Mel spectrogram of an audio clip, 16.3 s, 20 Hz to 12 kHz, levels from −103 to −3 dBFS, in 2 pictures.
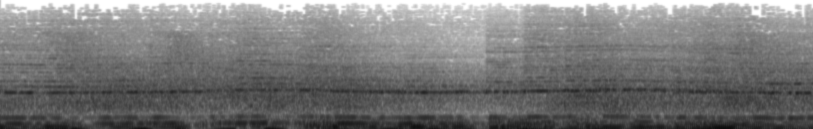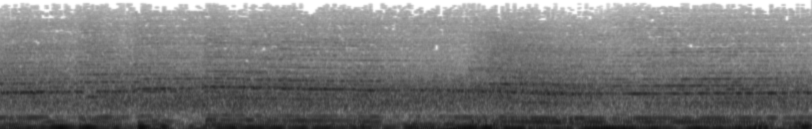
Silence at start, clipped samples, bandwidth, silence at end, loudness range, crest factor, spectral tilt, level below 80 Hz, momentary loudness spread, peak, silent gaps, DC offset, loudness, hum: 0 s; under 0.1%; 9.4 kHz; 0 s; 1 LU; 14 dB; -6.5 dB/octave; -20 dBFS; 3 LU; -2 dBFS; none; under 0.1%; -19 LUFS; none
